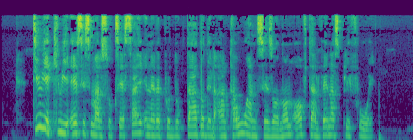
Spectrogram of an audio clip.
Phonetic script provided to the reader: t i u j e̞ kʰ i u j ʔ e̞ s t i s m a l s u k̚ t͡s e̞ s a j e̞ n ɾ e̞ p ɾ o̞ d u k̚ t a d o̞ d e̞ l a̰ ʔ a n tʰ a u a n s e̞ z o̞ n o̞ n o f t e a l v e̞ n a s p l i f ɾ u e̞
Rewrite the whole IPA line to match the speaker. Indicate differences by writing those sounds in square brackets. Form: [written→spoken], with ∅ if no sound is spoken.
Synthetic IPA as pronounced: t i u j e̞ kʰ i u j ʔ e̞ s t i s m a l s u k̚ t͡s e̞ s a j e̞ n ɾ e̞ p ɾ o̞ d u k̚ t a d o̞ d e̞ l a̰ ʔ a n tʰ a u a n s e̞ z o̞ n o̞ n o f t e a l v e̞ n a s p l i f ɾ u e̞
